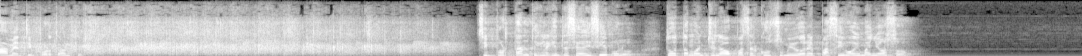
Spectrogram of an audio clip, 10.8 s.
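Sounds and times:
speech: 0.0s - 1.1s, 4.8s - 9.2s
audience applause: 0.0s - 4.8s.

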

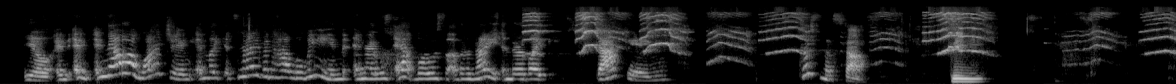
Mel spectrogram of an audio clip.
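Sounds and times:
speech: 0.2s - 6.9s, 8.0s - 8.9s, 9.5s - 10.0s
rubber squeak toy being chewed: 5.2s - 11.7s.

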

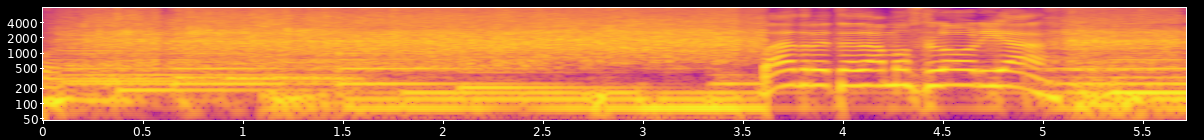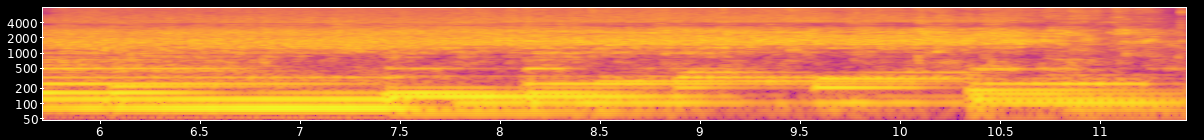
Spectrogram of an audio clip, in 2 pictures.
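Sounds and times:
audience applauding: 0.0s - 11.4s
sustained low keyboard or organ notes: 0.0s - 11.4s
speech: 3.6s - 5.4s.

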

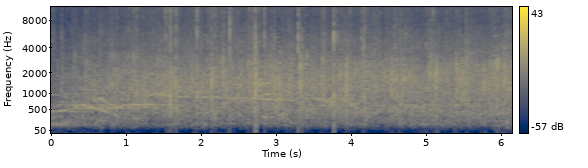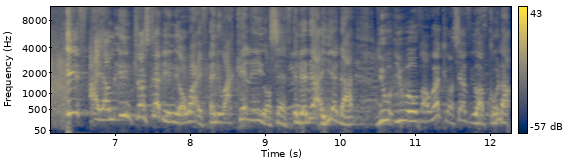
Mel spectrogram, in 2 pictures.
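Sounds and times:
audience clapping: 0.0s - 9.0s
speech: 6.8s - 12.2s.

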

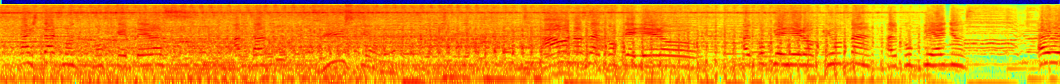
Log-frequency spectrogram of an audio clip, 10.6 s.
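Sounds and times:
helicopter flying: 0.0s - 10.5s
speech: 0.3s - 4.3s, 5.4s - 9.8s, 10.4s - 10.5s.

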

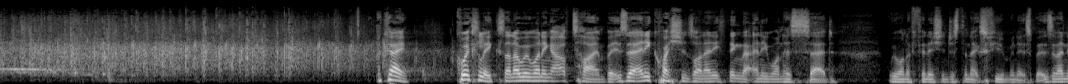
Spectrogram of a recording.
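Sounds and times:
audience applause: 0.0s - 4.9s
speech: 3.9s - 10.6s.

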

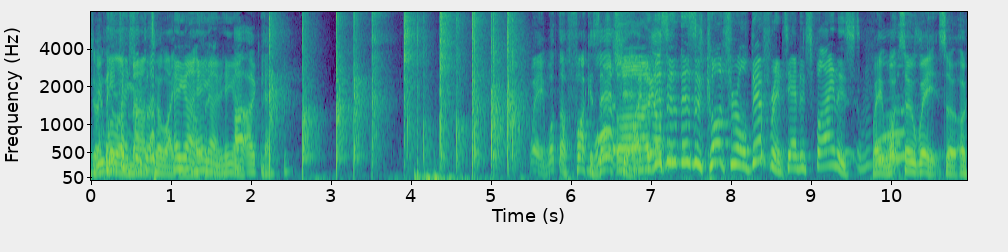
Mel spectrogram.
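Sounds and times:
speech: 0.0s - 2.5s, 5.5s - 10.9s
classroom clapping rhythm of the kind a teacher uses: 2.1s - 5.5s.

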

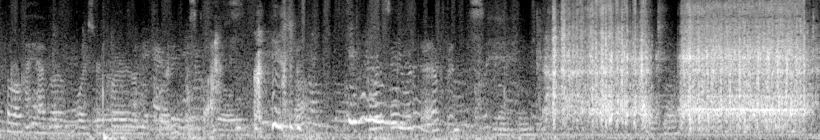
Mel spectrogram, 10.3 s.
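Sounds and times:
speech: 0.1s - 7.5s, 8.1s - 9.6s
electric pencil sharpener whirring and grinding: 6.8s - 10.2s.

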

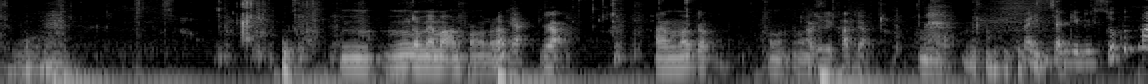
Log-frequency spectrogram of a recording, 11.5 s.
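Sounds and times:
person biting and chewing potato chips: 1.2s - 3.7s
speech: 3.4s - 5.8s, 6.6s - 11.4s.

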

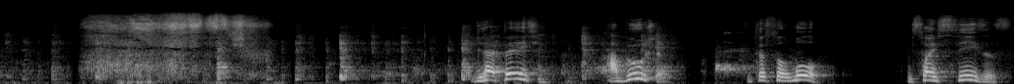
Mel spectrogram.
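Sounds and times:
puffs of breath: 0.8s - 2.8s
voice imitating wind blowing: 0.8s - 2.8s
speech: 4.8s - 6.8s, 7.5s - 8.3s, 9.1s - 10.1s.

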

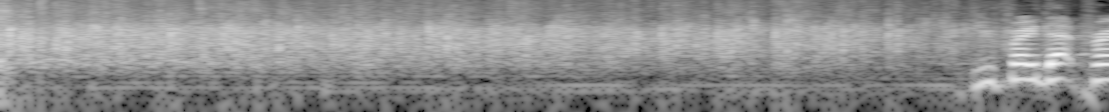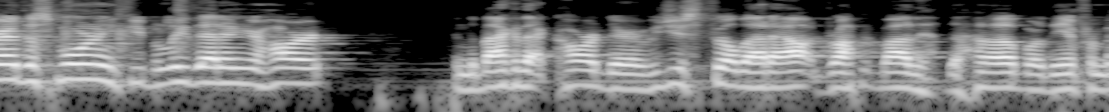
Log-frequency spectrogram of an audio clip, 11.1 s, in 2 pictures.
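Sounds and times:
audience applause: 0.0s - 6.3s
speech: 4.9s - 11.0s.

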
